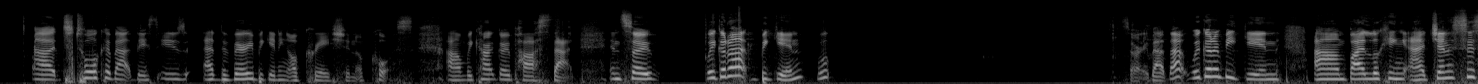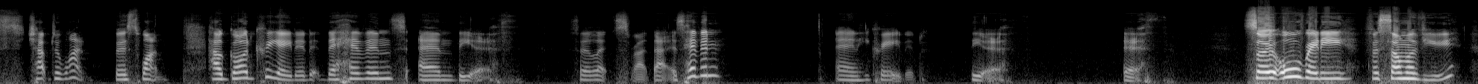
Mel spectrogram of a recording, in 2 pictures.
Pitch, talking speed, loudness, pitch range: 250 Hz, 140 wpm, -17 LUFS, 220-285 Hz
